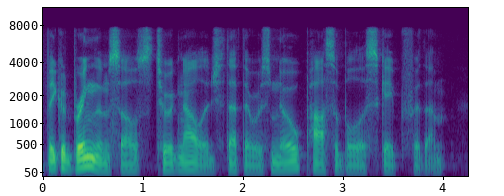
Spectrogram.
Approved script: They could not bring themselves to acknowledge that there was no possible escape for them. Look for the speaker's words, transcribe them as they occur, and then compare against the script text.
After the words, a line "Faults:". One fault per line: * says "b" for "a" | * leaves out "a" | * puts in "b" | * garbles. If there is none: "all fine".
They could bring themselves to acknowledge that there was no possible escape for them.
Faults:
* leaves out "not"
